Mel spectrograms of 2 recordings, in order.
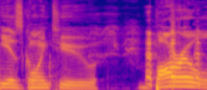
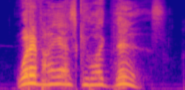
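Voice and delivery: very high, squeaky put-on voice, rising; 11 semitones higher than usual. A job applicant asks the interviewer again, this time in a Clint Howard impression. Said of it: "that is a good Clint Howard".

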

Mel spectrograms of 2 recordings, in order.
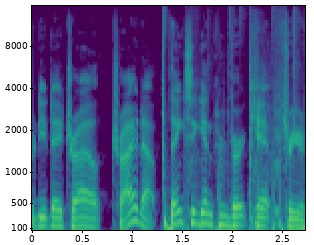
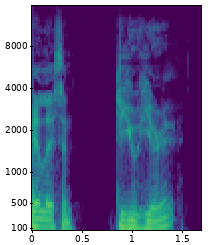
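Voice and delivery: sultry, sweet, sexy voice, much lower; 3 semitones lower than usual. Podcast host opening an episode for listeners, in a sweet, sexy voice. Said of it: "Do you hear my sweet, sexy voice".

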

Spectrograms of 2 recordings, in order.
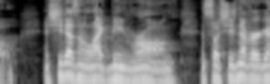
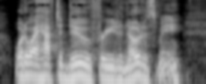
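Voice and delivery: mock desperate, pleading crying-out voice. Retelling a film scene where a woman at breakfast cries out: imitating someone crying out. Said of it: "she's crying out".

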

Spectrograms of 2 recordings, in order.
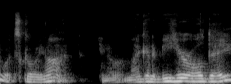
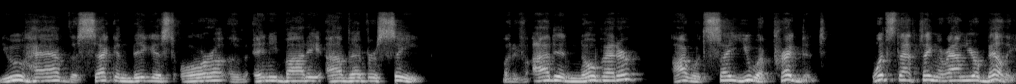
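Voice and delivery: put-on thick, broad, heavy Oklahoma accent, laid on; 4 semitones higher, 3 dB louder than usual. Retelling what a man said on first meeting, heavy Oklahoma accent. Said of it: "in his heavy Oklahoma accent".

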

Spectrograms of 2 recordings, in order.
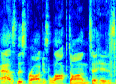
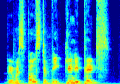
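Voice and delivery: slow, through gritted teeth. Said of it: "Through gritted teeth".

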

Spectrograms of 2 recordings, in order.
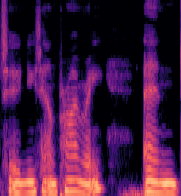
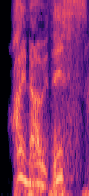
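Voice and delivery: triumphant stage whisper, pitched very high; 12 semitones higher than usual. Retelling a daughter's remark during a church service: imitating a triumphant stage whisper. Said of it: "my daughter said in a triumphant stage whisper".

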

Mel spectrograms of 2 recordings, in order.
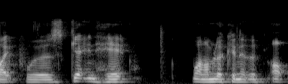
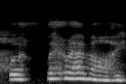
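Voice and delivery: very high, confused, put-on old lady voice; 11 semitones higher than usual. Pretending to be lost mid-podcast: put-on old lady voice. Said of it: "You turned into an old lady".

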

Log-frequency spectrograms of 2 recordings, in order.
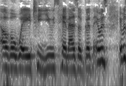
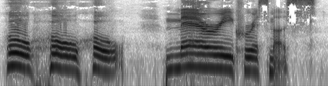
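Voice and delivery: very slow, drawn-out, monstrous voice. Voicing a figure whose call rings across empty streets: booming Santa Claus voice. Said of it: "this booming voice, this monstrous tone".

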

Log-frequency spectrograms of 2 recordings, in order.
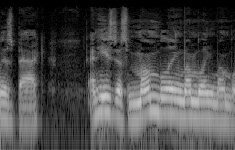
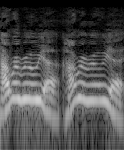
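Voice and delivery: mock shouting, pitched higher; 11 semitones higher than usual. Clarifying what a man was really shouting during a prayer session, correcting the previous words. imitating someone shouting. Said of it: "he starts shouting".

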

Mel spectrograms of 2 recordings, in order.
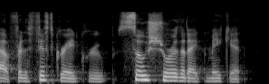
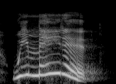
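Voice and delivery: out-of-breath, very high exclamation; 3 dB louder than usual. Narrator voicing Michelle rushing up to Lissa in a hallway, crying out breathlessly. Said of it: "she cried breathlessly".

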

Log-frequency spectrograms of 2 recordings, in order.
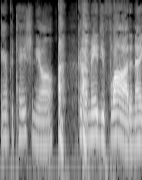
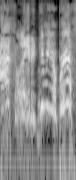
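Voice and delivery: put-on very high babyish voice with Scottish accent. Telling of a newborn in Scotland demanding a breast, Scottish baby voice. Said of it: "That's my best baby voice".

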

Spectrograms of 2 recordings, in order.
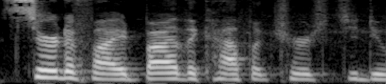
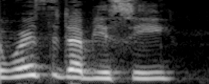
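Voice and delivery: ordinary talk, nothing marked

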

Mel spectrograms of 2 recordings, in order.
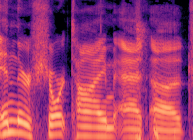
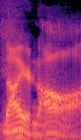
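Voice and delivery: put-on sudden, brief Valley Girl voice; 9 semitones lower, 6 dB quieter than usual. Recapping a movie scene, quoting the woman's sudden line in a valley girl voice. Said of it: "she suddenly goes Valley Girl for half a second".

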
